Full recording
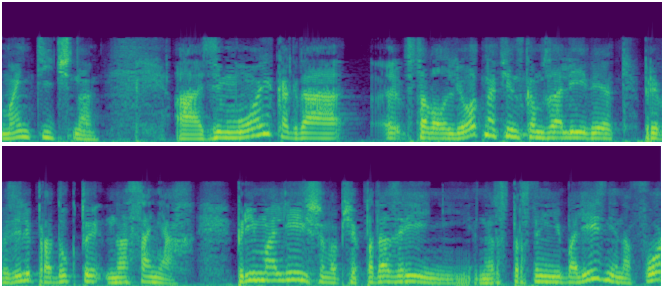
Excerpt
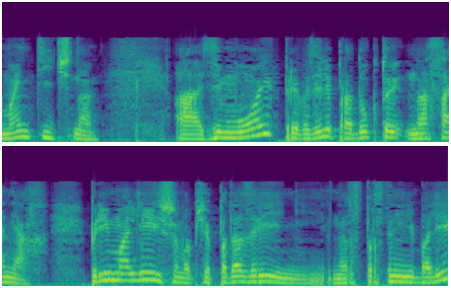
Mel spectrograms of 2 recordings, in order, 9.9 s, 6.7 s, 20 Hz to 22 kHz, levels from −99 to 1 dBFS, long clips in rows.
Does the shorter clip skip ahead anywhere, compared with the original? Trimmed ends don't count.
yes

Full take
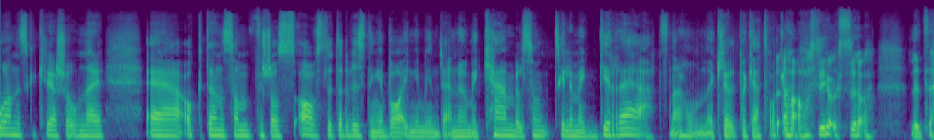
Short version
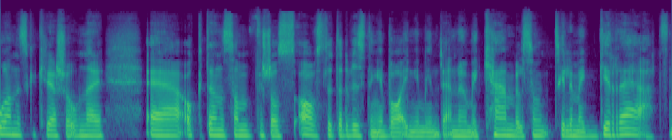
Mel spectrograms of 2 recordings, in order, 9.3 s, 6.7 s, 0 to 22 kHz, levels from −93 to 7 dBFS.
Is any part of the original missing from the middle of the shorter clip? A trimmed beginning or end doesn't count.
no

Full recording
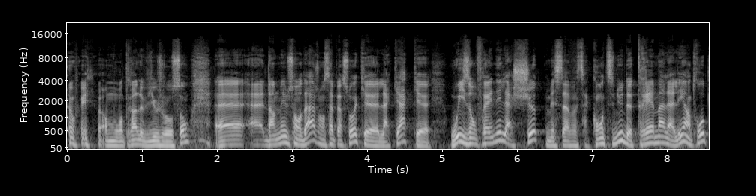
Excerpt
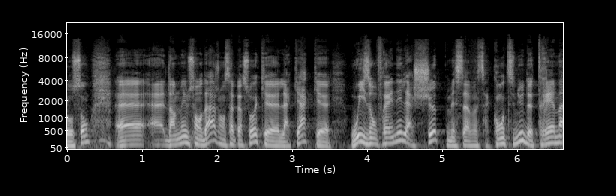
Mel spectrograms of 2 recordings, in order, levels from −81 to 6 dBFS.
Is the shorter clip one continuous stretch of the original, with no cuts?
yes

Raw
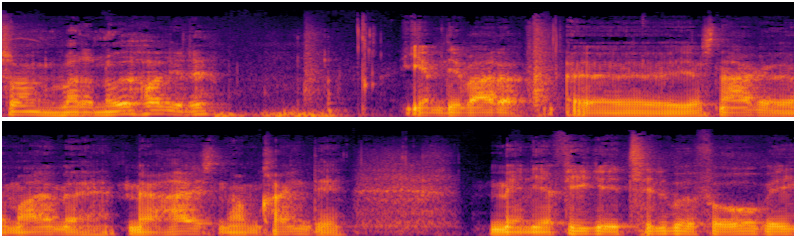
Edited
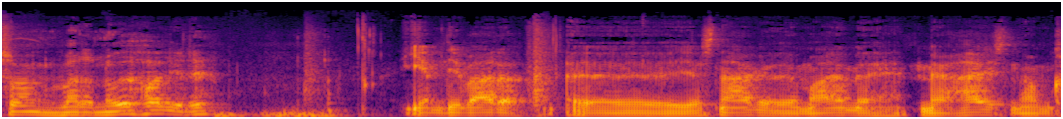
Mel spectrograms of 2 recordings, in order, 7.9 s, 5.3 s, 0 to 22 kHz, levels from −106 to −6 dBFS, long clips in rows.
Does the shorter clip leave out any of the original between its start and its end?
no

